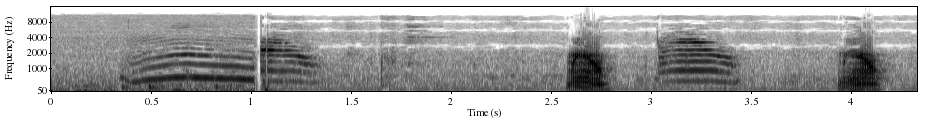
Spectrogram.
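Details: Cats and kittens meowing: one drawn-out arched meow, then a short descending mew, followed by sharp clicking knocks and a further brief meow between them.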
